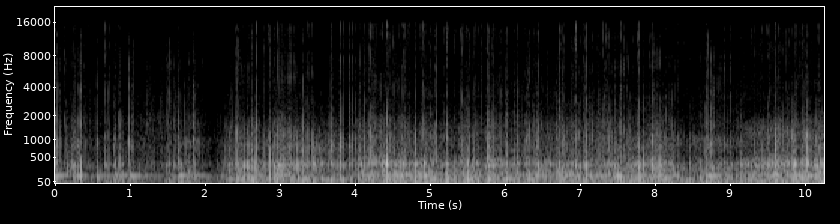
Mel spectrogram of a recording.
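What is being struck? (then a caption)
Plastic mesh netting on a microphone. Long nails scratch green plastic mesh netting stretched over a microphone, making a dense, low rumbling crackle of rapid scraping and tapping. The texture stays heavy in the low end with a steady hum-like tone underneath. After a brief quieter dip near two seconds, it continues at a steady level.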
